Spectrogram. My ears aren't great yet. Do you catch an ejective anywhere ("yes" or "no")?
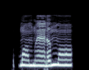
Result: no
